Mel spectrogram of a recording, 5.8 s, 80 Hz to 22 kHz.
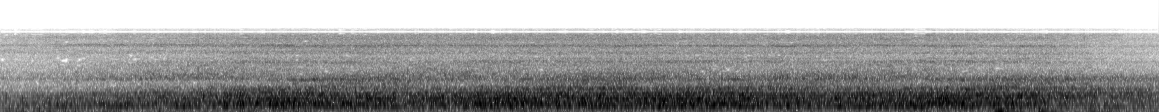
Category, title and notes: Soundscapes > Urban
A sound of a tram passing by. The sound was recorded from Tampere, next to the tracks on the street. The sound was sampled using a phone, Redmi Note 10 Pro. It has been recorded for a course project about sound classification.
